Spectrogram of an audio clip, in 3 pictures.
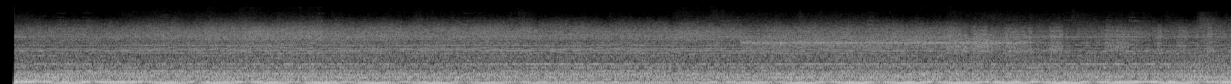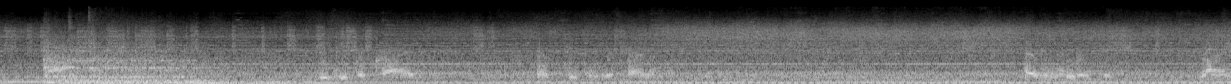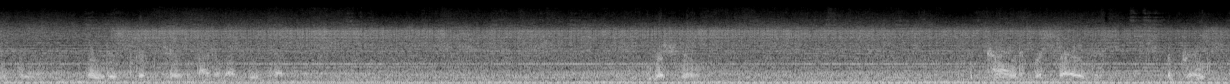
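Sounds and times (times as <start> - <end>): low throbbing drone: 0.2 - 36.9
dense layered noise texture: 12.8 - 16.6
distorted voice fragments: 12.8 - 16.8, 17.4 - 19.7, 22.5 - 27.6, 31.0 - 31.9, 34.3 - 36.9.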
